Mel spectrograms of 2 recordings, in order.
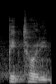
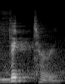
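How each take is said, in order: First: The word begins with a B sound. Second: The word begins with a V sound. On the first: The speaker calls it wrong. "우리나라식은 전부 B 사운드에 가깝죠" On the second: The speaker calls it right. "영어 사운드는 victory입니다"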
